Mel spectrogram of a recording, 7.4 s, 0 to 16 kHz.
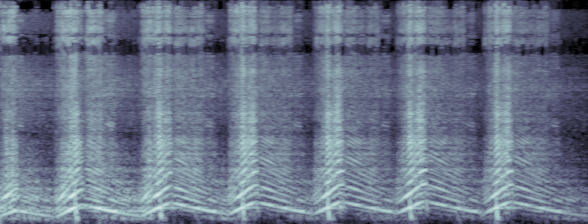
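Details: Kawasaki ZRX400 (ZR400E) running engine, start-up check: repeated throttle blips rising and falling cleanly with no clatter or knock and no white smoke; revs freely, healthy.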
